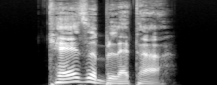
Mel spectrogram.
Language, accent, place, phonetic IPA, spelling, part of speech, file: German, Germany, Berlin, [ˈkɛːzəˌblɛtɐ], Käseblätter, noun, De-Käseblätter.ogg
- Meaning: nominative/accusative/genitive plural of Käseblatt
